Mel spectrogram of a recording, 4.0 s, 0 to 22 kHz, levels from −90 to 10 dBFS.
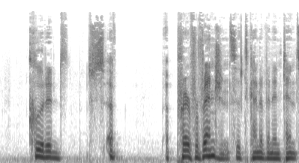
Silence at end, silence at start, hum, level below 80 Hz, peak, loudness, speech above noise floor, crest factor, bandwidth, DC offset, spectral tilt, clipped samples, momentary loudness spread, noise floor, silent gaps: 0 s; 0.4 s; none; -46 dBFS; -2 dBFS; -19 LUFS; 34 dB; 18 dB; 15.5 kHz; under 0.1%; -5.5 dB/octave; under 0.1%; 19 LU; -52 dBFS; none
